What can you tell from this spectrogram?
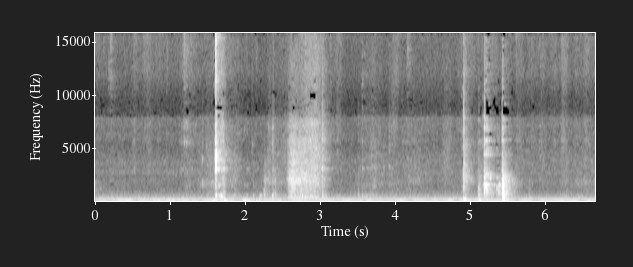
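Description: Kitchen handling sounds: a sharp clink about one and a half seconds in, a short rustle, then a few light knocks and clicks about five seconds in, over a low steady hum.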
